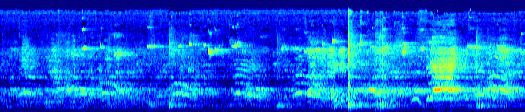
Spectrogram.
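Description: Many players calling and shouting at once in a large echoing gym during a dodgeball game, with a single sharp smack of a ball about seven seconds in. A louder burst of shouting follows near the end.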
